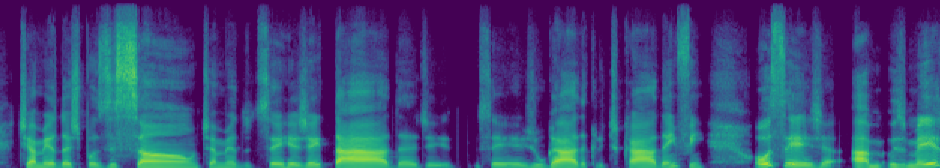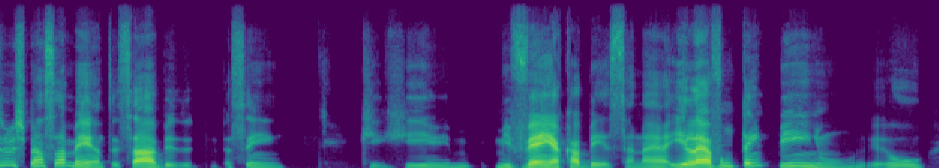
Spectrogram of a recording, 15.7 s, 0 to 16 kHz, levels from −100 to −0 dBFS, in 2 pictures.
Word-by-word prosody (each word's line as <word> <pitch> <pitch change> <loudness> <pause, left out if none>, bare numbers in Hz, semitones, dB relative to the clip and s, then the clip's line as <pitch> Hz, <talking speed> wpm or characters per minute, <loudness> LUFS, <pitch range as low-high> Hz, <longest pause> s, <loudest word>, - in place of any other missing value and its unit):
tinha 175 -2 -1
medo 165 -1 -4
da 165 - -3
exposição, 175 0 +1
tinha 165 +1 -9
medo 160 -1 -12
de - - -28
ser 155 -1 -5
rejeitada, 165 -2 +3
de 155 +1 -16 0.2
ser 160 -5 -10
julgada, 170 -2 +2
criticada, 165 +1 -1
enfim. 180 -8 -8 0.4
Ou 225 +2 +3
seja, 165 - -3
a 190 0 +5 0.2
os 210 -1 -8
mesmos 245 +9 -1
pensamentos, 235 - -4
sabe, 180 -3 +1 0.3
assim, 160 -1 -14 0.6
que - - -21
que 170 - -16 0.2
me 190 +1 -11
vêm 200 +3 +5
à 185 - -1
cabeça 155 -4 -6
né. 160 +4 -6
E 205 +2 -1
leva 210 +2 +6
um 245 - -9
tempinho 240 - -8
eu 180 +2 -13
170 Hz, 130 wpm, -21 LUFS, 160-200 Hz, 0.6 s, leva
